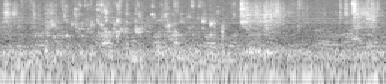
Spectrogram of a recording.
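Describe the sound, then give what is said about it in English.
A shaken cocktail pours steadily over ice into serving glasses, a continuous trickle and splash with brighter crackling bursts partway through and near the end. No one speaks. “So there's your serving glasses. You're going to want to fill those with ice.”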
